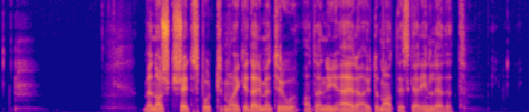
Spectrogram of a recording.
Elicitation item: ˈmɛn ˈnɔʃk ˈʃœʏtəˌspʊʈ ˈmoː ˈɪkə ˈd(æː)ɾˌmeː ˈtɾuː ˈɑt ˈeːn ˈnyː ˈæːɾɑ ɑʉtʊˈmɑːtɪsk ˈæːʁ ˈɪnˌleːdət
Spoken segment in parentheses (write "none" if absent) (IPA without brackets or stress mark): æ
